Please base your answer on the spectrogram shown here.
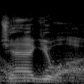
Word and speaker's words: Jaguar: Jaguar, if you're British. You got to keep that lower jaw stiff there.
